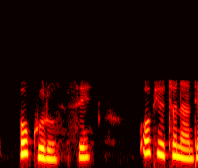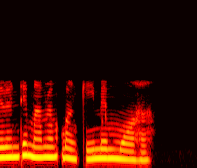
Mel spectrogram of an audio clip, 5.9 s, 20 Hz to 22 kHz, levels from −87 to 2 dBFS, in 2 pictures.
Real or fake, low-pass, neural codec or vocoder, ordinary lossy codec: real; 3.6 kHz; none; none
